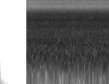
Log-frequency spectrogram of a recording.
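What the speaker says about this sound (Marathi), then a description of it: "आता मी या वरच्या धबधब्यावरती पोचलोय" A village waterfall pours in a steady, loud, unbroken rush of falling water after a brief silent start, close by with no voices.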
